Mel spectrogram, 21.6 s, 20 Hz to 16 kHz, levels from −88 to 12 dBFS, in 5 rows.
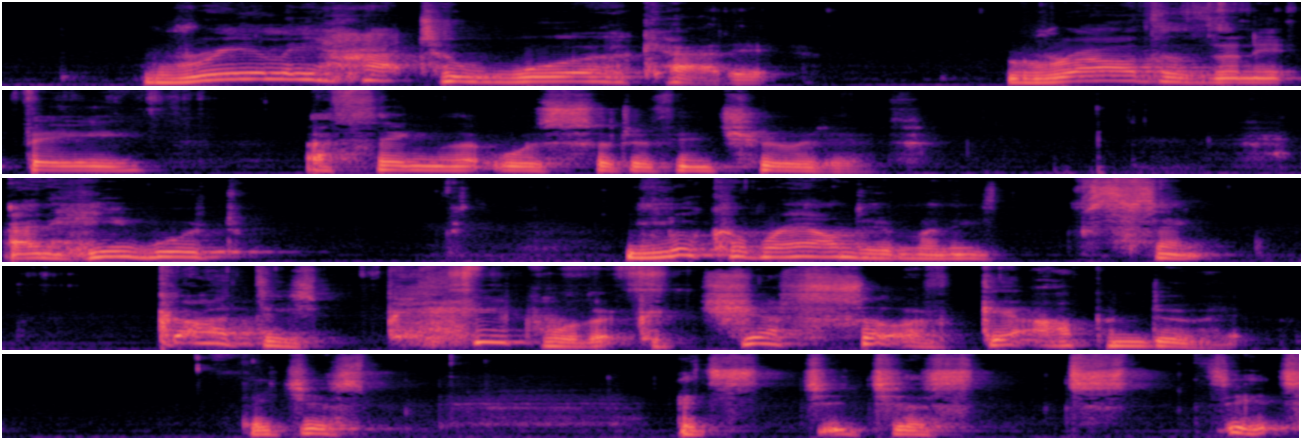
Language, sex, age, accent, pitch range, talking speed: English, male, 50-69, British, 125-170 Hz, 120 wpm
